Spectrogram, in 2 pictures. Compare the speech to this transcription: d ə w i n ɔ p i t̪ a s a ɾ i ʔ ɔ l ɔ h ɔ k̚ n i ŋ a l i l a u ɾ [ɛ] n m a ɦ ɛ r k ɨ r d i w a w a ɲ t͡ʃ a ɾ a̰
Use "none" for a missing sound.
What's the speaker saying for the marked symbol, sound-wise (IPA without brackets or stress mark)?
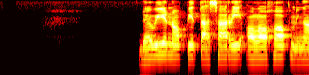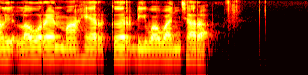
ɛ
